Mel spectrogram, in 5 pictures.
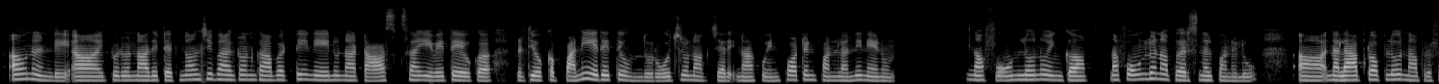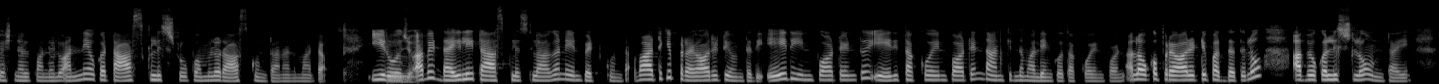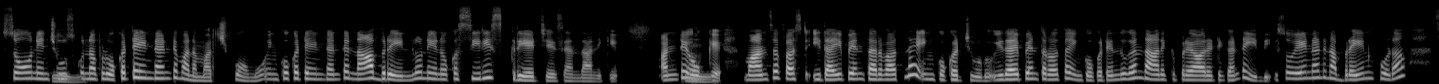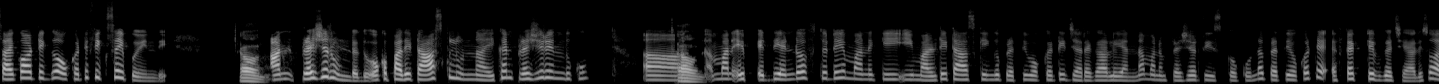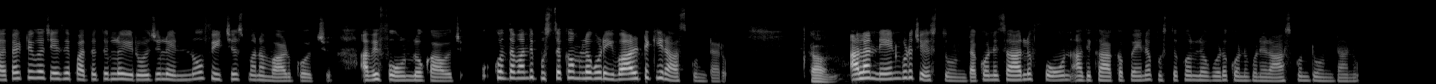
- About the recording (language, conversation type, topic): Telugu, podcast, మల్టీటాస్కింగ్ తగ్గించి ఫోకస్ పెంచేందుకు మీరు ఏ పద్ధతులు పాటిస్తారు?
- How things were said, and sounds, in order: in English: "టెక్నాలజీ బ్యాక్‌గ్రౌండ్"; in English: "టాస్క్స్"; in English: "ఇంపార్టెంట్"; in English: "పర్సనల్"; in English: "ల్యాప్టాప్‌లో"; in English: "ప్రొఫెషనల్"; in English: "టాస్క్ లిస్ట్"; in English: "డైలీ టాస్క్ లిస్ట్‌లాగా"; in English: "ప్రయారిటీ"; in English: "ఇంపార్టెంట్"; in English: "ఇంపార్టెంట్"; in English: "ఇంపార్టెంట్"; in English: "ప్రయారిటీ"; in English: "లిస్ట్‌లో"; in English: "సో"; in English: "బ్రెయిన్‌లో"; in English: "సిరీస్ క్రియేట్సిరీస్ క్రియేట్"; in English: "ఫస్ట్"; in English: "ప్రయారిటీ"; in English: "సో"; in English: "బ్రెయిన్"; in English: "సైక్ఆర్టిక్‌గా"; in English: "ఫిక్స్"; tapping; in English: "అండ్ ప్రెషర్"; in English: "పది టాస్క్‌లు"; in English: "ప్రెషర్"; in English: "ఎట్ ద ఆఫ్ ద డే"; in English: "మల్టీటాస్కింగ్"; in English: "ప్రెషర్"; in English: "సో, ఎఫెక్టివ్‌గా"; in English: "ఫీచర్స్"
